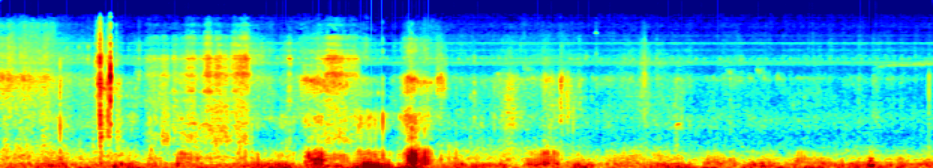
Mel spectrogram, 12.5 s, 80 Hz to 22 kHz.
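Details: Friendly stray cat seeking attention on a cat island, GoPro HERO8 recording: deep, even purring rumble running the whole stretch, a few louder swells midway, with scattered clicks and rustling.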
